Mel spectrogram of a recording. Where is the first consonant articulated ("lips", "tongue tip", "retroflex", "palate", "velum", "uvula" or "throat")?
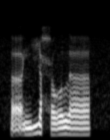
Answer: velum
